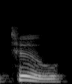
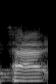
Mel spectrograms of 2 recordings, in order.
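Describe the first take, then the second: First: The vowel is a full, long 'oo'. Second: The vowel is reduced to a short 'uh'. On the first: The speaker calls it right. "instead of a two" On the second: The speaker calls it wrong. "the use of to in our language here in Western New York has changed to ta, and it's driving me nuts"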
